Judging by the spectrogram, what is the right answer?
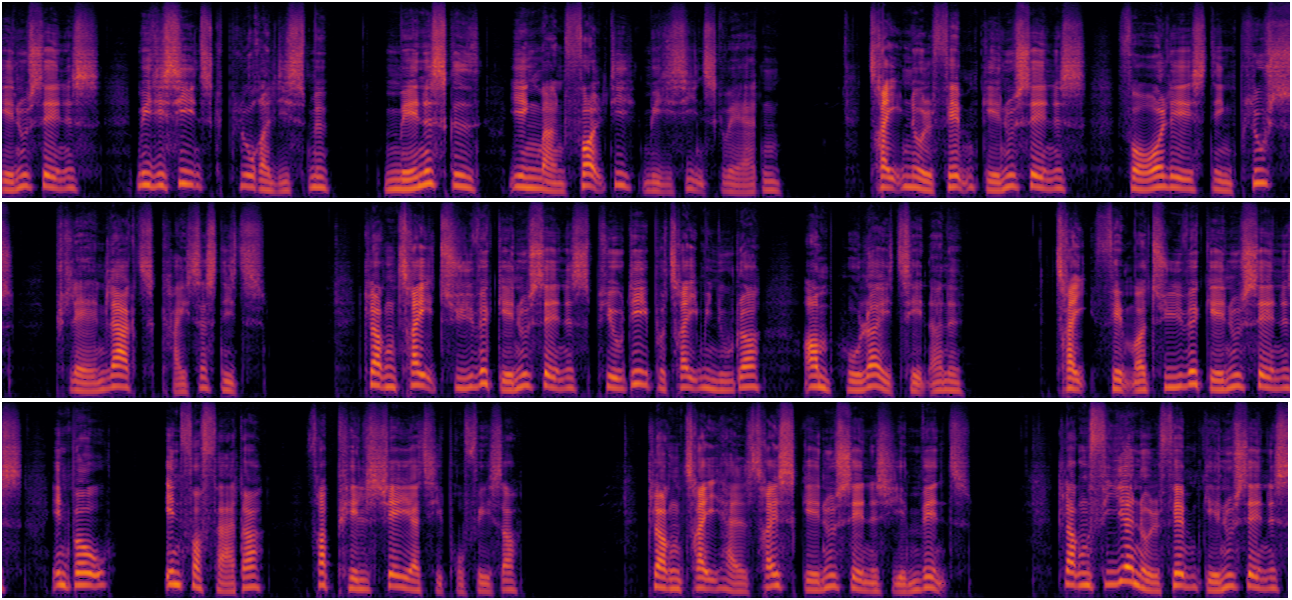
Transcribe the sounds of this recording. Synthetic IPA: ɡ̥enusen̰əs | me̝ðˠisḭːnsɡ̥pʰluʁɑlismə | menəsɡ̥əð̩ˠ | ie̝nmɑ̈ŋnfɒ̽l̰d̥ime̝ðˠisḭːnsɡ̥ʋæɐd̥n̩ | t͡sʰʁɛ̰ːnɔ̽lfem̰ɡ̥enusen̰əs | fɒːlḛːsne̝ŋpʰlus | pʰlɛːnlɑ̈ɡ̥̚d̥kʰɑ̈ɪsɐsnid̥ | kʰlɒ̽ɡ̥n̩t͡sʰʁɛ̰ːt͡sʰyːʋəɡ̥enusen̰əspʰe̝od̥e̝̰ːpʰɒ̽t͡sʰʁɛ̰ːminud̥ɐ | ʔɒ̽mhɔlɐit͡sʰen̰ɐnə | t͡sʰʁɛ̰ːfem̰ʔɒ̽t͡sʰyːʋəɡ̥enusen̰əs | e̝nb̥ɔ̰̽ʊ̰ | e̝nfɒ̽fæd̥ɐ | fʁɑ̈pʰelseæt͡sʰe̝pʰʁo̝fesɐ | kʰlɒ̽ɡ̥n̩t͡sʰʁɛ̰ːɦælt͡sʰʁɛsɡ̥enusen̰əsjemʋen̰d̥ | kʰlɒ̽ɡ̥n̩fiːɐnɔ̽lfem̰ɡ̥enusen̰əs

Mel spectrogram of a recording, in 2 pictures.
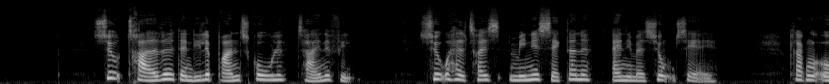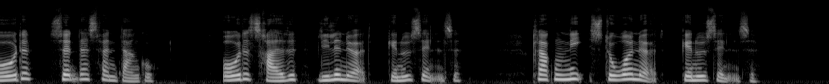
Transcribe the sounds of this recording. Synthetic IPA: syʊ̰t͡sʰʁað̞ˠʋəd̥enliləb̥ʁansɡ̥o̝ːlət͡sʰɑ̈ɪnəfil̰m | syʊ̰ɒɦælt͡sʰʁasminiseɡ̥̚d̥ɐnə | ænimæɕo̝̰ːnse̝ɐ̰jə | kʰlɒ̽ɡ̥ŋ̩ʔɔ̽ːd̥ə | sœn̰d̥æsfænd̥ɑ̈ŋɡ̥o̝ | ɔ̽ːɾ̥ət͡sʰʁað̞ˠʋə | lilənɶɐ̰d̥ɡ̥enuðˠsen̰l̩sə | kʰlɒ̽ɡ̥n̩nḭːsd̥o̝ːɐnɶɐ̰d̥ɡ̥enuð̞ˠsen̰l̩sə

